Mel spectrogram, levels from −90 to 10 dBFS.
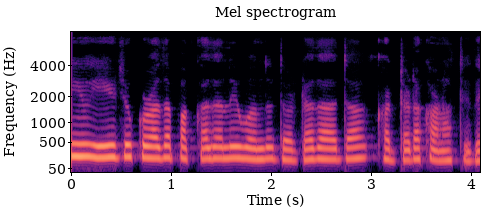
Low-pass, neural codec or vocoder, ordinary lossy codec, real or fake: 7.2 kHz; codec, 16 kHz, 1 kbps, X-Codec, WavLM features, trained on Multilingual LibriSpeech; none; fake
